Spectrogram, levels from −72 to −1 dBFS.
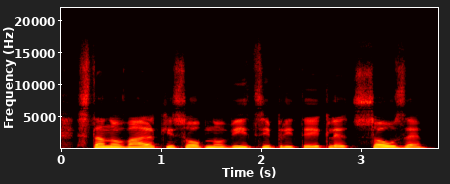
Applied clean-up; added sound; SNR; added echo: none; none; none; none.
